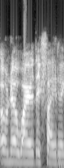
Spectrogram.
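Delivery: put-on panicked voice. Imagining being a worried character during a fight: pretending to panic. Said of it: "panicking, being like".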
